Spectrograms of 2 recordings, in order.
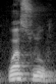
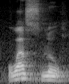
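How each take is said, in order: Both takes have the same delivery.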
